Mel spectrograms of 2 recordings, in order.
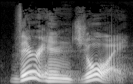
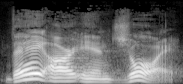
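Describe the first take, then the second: First: JOY stressed in a slow, deliberate statement; emphatic. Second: THEY and JOY hit loud, every word drawn out; slow, loud insistence on each word of "They are in joy"; forceful emphasis. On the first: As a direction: stretch out "They're in joy" with firm emphasis. First take of repeated emphatic claim. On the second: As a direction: proclaim "They are in joy" loudly and slowly. Repeats the claim more forcefully. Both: Real, not acted.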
